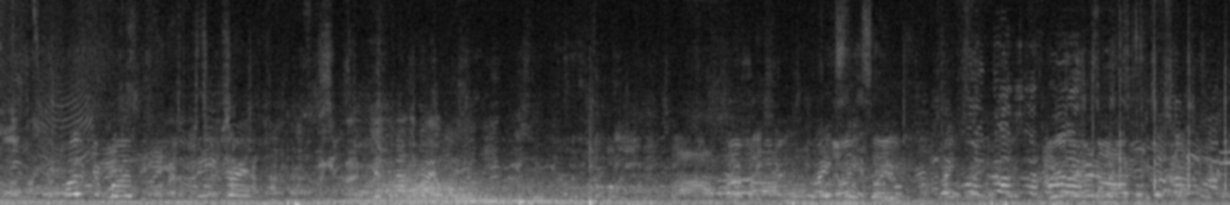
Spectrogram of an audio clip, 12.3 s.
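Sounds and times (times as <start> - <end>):
crowd babble at a rugby match at Folkestone: 0.0 - 12.2
low rumble: 1.4 - 8.4.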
